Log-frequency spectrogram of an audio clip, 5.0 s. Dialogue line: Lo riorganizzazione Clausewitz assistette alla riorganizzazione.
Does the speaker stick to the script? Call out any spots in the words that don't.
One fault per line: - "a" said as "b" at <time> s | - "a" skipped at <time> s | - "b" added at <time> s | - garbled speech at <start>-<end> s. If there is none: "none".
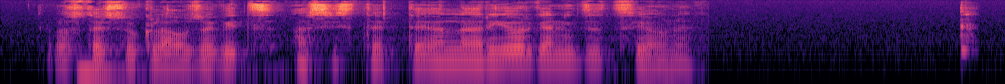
- "riorganizzazione" said as "stesso" at 0.3 s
